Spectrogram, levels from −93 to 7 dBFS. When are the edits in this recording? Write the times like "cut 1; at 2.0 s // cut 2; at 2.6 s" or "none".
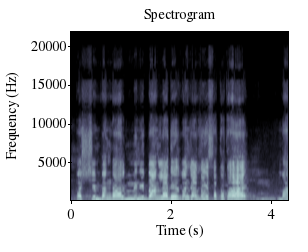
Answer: cut 1; at 2.5 s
